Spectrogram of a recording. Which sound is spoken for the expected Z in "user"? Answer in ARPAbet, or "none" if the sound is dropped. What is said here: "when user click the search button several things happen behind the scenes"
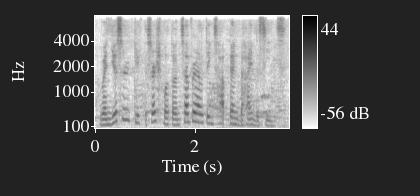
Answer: S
